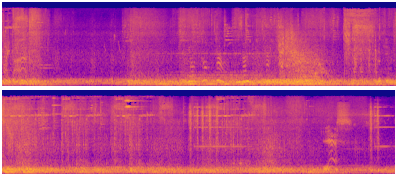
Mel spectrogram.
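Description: Blows land with sharp thuds in a fight.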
